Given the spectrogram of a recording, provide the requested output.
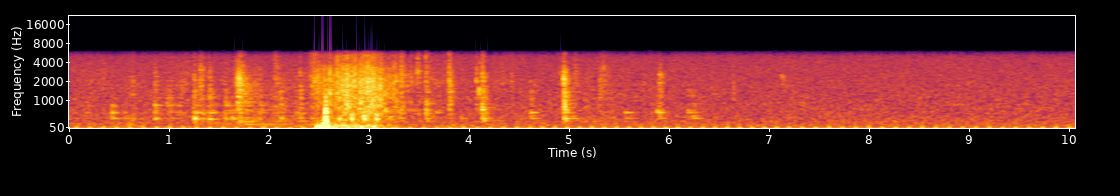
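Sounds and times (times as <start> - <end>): loud knock and rustle: 0.4 - 4.3.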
